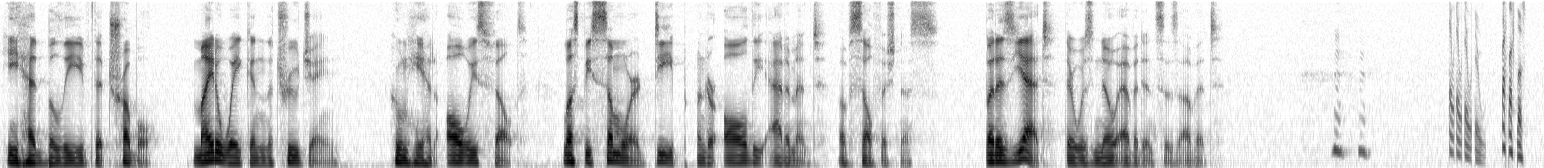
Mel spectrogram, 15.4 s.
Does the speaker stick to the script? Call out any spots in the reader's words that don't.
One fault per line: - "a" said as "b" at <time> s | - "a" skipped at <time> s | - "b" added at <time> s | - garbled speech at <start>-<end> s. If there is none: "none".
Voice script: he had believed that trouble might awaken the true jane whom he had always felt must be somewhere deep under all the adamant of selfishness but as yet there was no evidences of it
none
